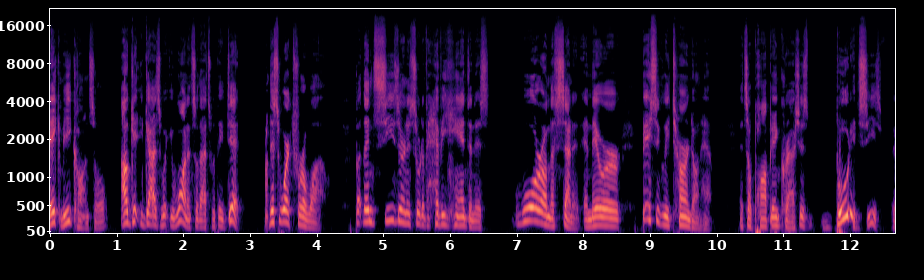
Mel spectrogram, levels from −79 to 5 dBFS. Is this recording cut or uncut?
uncut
